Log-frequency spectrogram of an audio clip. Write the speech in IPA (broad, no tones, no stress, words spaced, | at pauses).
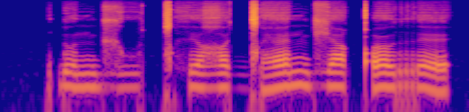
ɗʊnd͡ʒṳ ǀʰɪʁəɡ͡ǀæ nd͡ʒæqʼurɛ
